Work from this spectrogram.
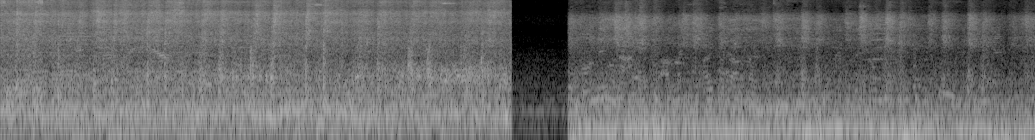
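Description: Passenger train on the Dhaka to Sylhet route near Srimangal tea gardens: steady rolling rumble and clatter of carriages on the rails, briefly cutting out, then continuing a little quieter with a low hum, with talk in the background.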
